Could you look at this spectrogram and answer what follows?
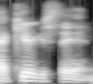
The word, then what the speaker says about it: Kyrgyzstan: Kyrgyzstan.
